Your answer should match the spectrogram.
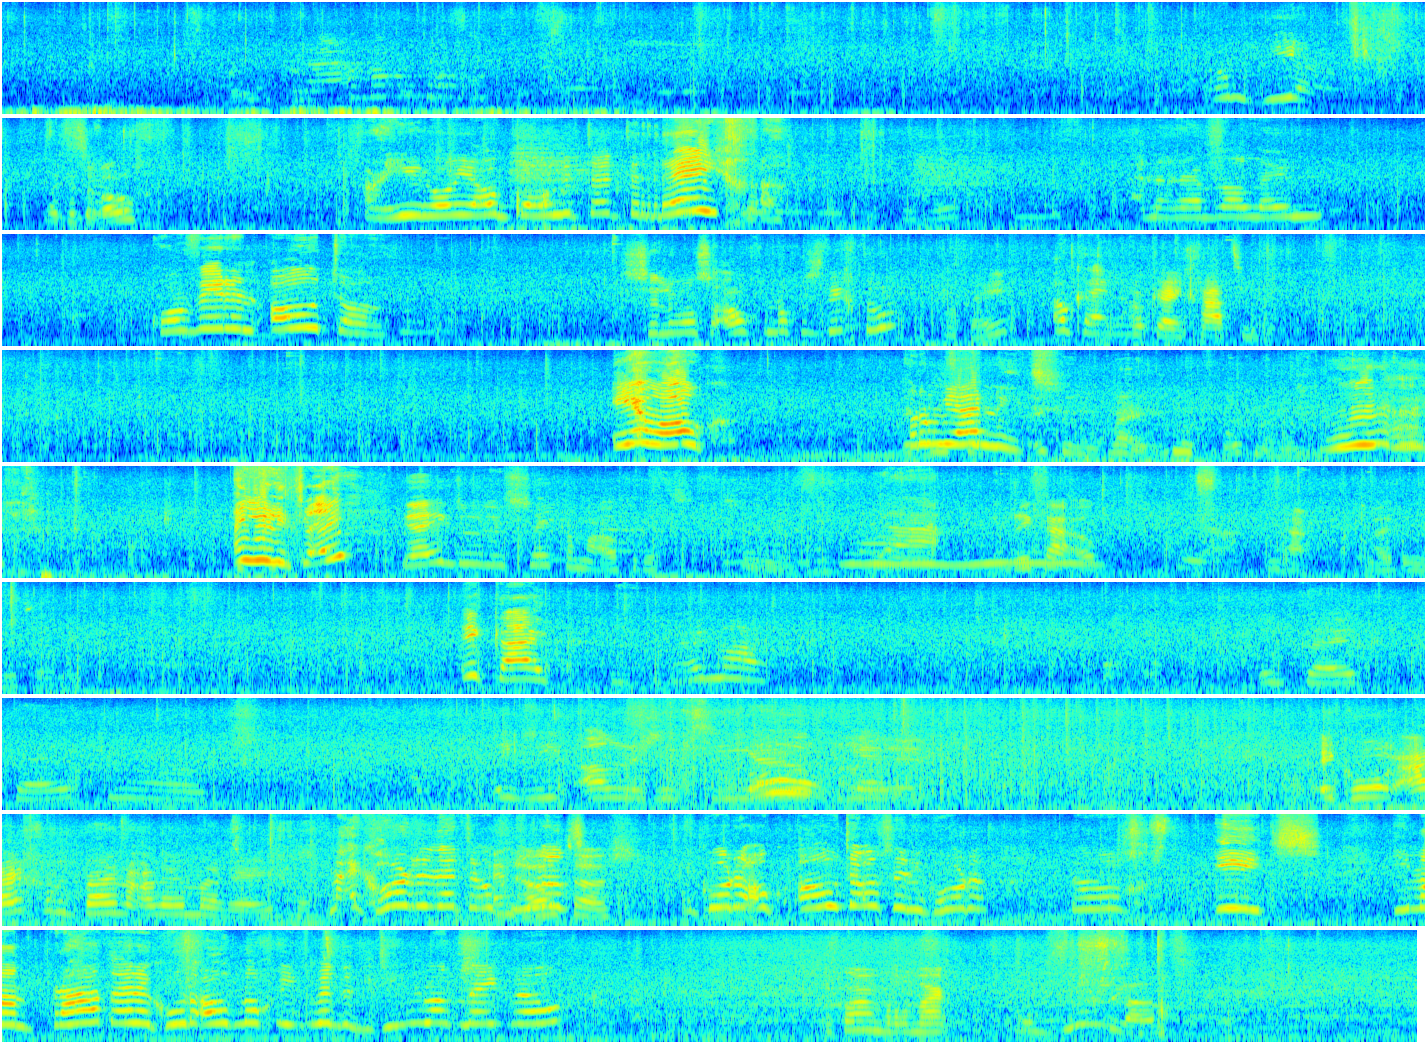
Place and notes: Van der Helstplein, Amsterdam, Nederland - Onder de paraplu/ Underneath the umbrella
(description in English below)
Door de harde regen was het erg rustig op straat, des te mooier klonk het getik van de regen onder de parasol waar we moesten schuilen.
Because of the hard rain it was very quiet on the streets, the better the sound of the ticking rain underneath the umbrella where we had to take shelter.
